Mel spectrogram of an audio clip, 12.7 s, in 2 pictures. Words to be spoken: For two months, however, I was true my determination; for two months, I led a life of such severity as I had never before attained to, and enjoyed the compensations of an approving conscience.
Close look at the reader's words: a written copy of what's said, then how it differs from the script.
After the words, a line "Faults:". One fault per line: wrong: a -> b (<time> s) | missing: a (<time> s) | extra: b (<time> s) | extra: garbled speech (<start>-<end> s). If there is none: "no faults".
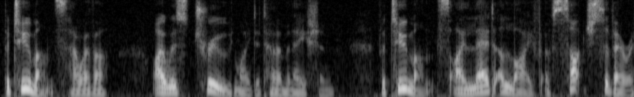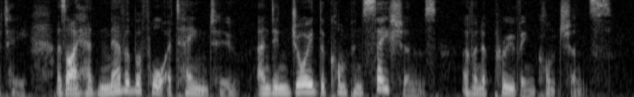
For two months, however, I was true my determination; for two months, I led a life of such severity as I had never before attained to, and enjoyed the compensations of an approving conscience.
Faults:
no faults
